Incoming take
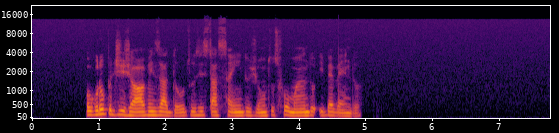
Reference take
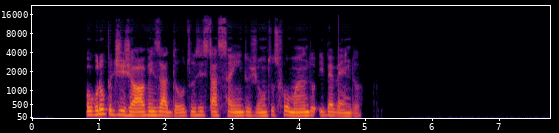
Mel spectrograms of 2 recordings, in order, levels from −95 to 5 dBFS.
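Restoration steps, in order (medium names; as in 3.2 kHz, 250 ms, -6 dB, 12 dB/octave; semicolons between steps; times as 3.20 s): noise print and reduce 30 dB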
